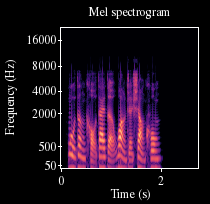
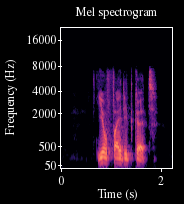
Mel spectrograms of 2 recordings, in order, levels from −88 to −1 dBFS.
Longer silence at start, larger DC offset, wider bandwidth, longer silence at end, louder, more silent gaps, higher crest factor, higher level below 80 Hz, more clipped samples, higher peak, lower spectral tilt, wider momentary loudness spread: second, 0.15 s vs 0.75 s; first, 0.4% vs under 0.1%; about the same, 8.6 kHz vs 8 kHz; first, 0.75 s vs 0.35 s; first, -22 LUFS vs -27 LUFS; neither; about the same, 22 dB vs 18 dB; first, -60 dBFS vs -68 dBFS; neither; first, -2 dBFS vs -10 dBFS; about the same, -4 dB/octave vs -5 dB/octave; about the same, 9 LU vs 10 LU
